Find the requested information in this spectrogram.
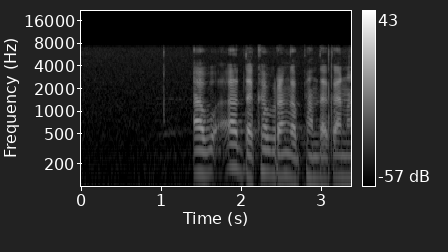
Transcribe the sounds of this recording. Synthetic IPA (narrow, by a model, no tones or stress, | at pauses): aβuad̪akʰaβuɾaŋɡapʰand̪akʼana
